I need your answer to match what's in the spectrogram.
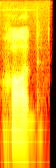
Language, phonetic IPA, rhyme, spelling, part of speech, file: Hungarian, [ˈhɒd], -ɒd, had, noun, Hu-had.ogg
- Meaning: 1. army (a larger group of soldiers trained and armed for war) 2. army (a larger group of people) 3. army (a large group of social animals working toward the same purpose) 4. war, military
